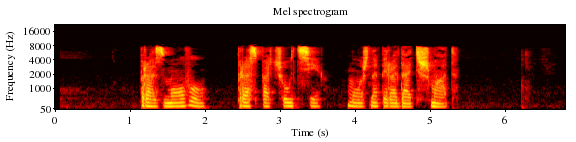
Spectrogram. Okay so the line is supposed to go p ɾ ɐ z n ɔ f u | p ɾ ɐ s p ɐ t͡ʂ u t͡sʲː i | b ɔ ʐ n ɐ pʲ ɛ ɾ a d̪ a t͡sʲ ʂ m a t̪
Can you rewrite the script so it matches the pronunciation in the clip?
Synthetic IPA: p ɾ ɐ z m ɔ v u | p ɾ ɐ s p a t͡ʂ u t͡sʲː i | m ɔ ʐ n ɐ pʲ ɛ ɾ a d̪ a t͡sʲ ʂ m a t̪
